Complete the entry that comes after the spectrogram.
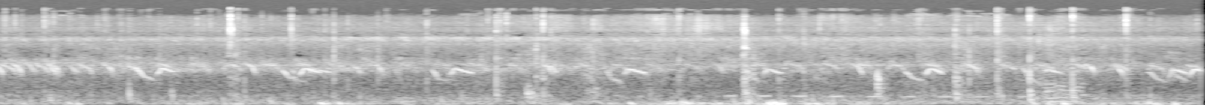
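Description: Faint, continuous series of short honking calls from birds, several a second and overlapping, with scattered light ticks and low thumps.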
